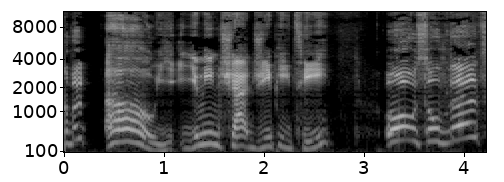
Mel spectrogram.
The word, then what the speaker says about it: ChatGPT: maybe you've heard of it Oh you mean chat GPT oh so that's how you pronounce it man that makes so much more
